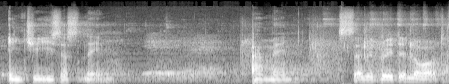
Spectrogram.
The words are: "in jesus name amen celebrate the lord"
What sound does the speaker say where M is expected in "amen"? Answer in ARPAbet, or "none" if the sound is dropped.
M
